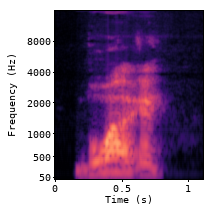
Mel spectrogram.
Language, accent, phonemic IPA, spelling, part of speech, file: French, Canada, /bwa.ʁɛ/, boirait, verb, LL-Q150 (fra)-boirait.wav
- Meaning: third-person singular conditional of boire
